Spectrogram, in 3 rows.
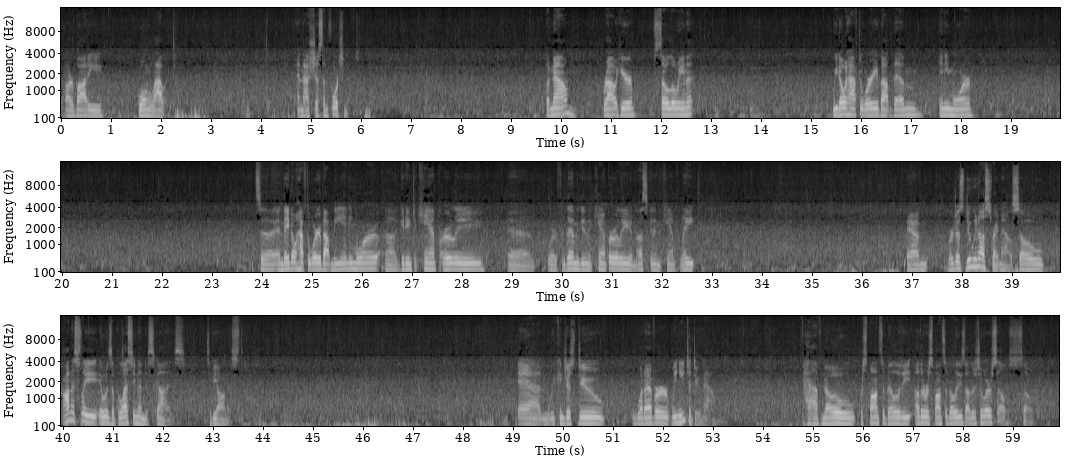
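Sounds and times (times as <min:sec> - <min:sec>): creek flowing: 0:00.0 - 0:59.9.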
